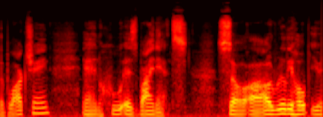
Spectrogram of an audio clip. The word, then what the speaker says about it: Binance: really cool name it's binance like it's not beyonce you know as some people pronounce it so it's binary finance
